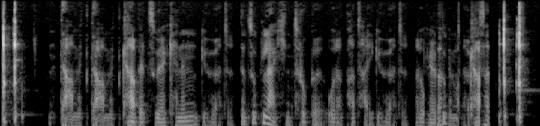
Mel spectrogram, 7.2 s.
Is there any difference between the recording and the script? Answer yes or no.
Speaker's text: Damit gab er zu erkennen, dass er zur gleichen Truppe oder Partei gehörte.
yes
